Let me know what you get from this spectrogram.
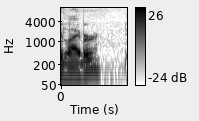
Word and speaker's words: Leiber: How do you spell it? – L-E-I-B-E-R. – Wouldn't it be Leiber? – It's German, yeah.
